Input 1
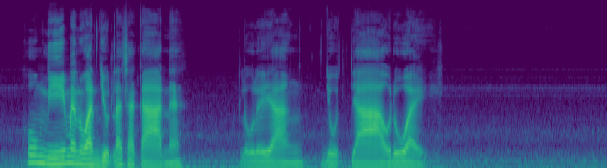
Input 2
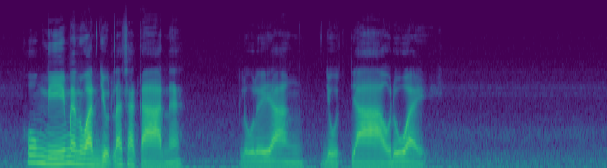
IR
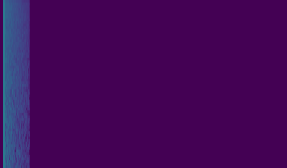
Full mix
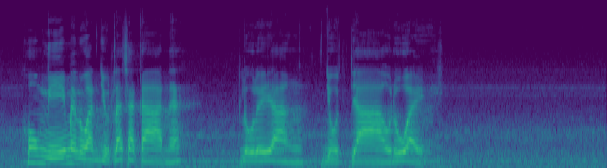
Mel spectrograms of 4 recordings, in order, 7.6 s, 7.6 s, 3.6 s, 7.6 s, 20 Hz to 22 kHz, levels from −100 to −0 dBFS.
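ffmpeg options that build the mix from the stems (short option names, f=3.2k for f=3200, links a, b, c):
-filter_complex "[0:a]volume=-5dB,asplit=2[a][b];[b]volume=-7dB[c];[1:a]equalizer=f=4.8k:w=0.75:g=7,adelay=4.7,volume=-8.5dB,asplit=2[d][e];[e]apad=whole_len=334936[f];[a][f]sidechaincompress=threshold=-43dB:ratio=8:attack=16:release=355[g];[2:a]atrim=start_sample=2205[h];[c][h]afir=irnorm=-1:irlink=0[i];[g][d][i]amix=inputs=3:normalize=0,acrossover=split=410|1600[j][k][l];[j]acompressor=threshold=-49dB:ratio=4[m];[k]acompressor=threshold=-46dB:ratio=4[n];[l]acompressor=threshold=-53dB:ratio=4[o];[m][n][o]amix=inputs=3:normalize=0,equalizer=f=690:w=0.42:g=11"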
